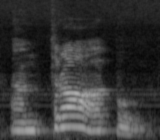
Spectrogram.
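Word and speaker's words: ἀνθρώπου: Então eu já leio aqui antropo. Antropo. Tá? Acento agora andou uma sílaba para frente.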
